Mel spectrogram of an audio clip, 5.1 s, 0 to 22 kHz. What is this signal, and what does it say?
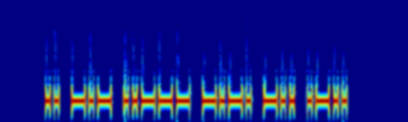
Morse code, heard as a keyed tone, about 22 wpm, 700 Hz. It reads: IK2CDL
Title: DXCC-100 Call Signs - 6 Characters - Repeated 3x - 22wpm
